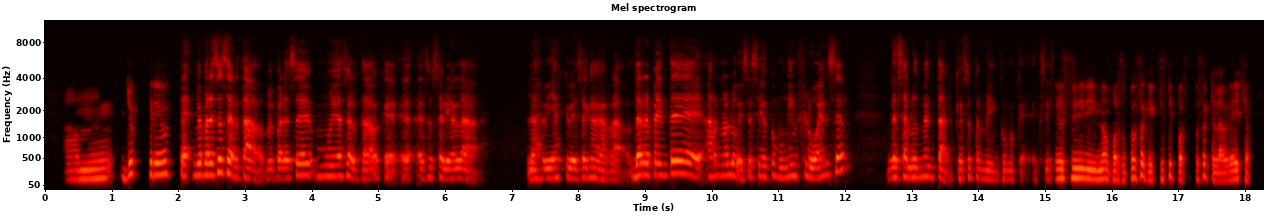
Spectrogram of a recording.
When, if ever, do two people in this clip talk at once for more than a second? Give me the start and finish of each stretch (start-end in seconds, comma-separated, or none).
none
